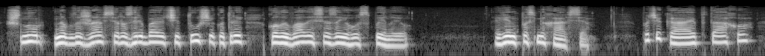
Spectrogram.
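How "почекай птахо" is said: gentle, tender, much quieter. Approaching a cornered woman, a man speaks to her; gently. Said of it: "лагідно промовляв він".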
